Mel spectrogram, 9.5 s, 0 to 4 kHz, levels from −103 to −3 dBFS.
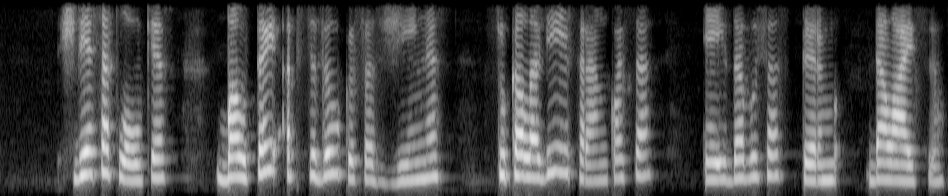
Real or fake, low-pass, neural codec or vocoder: fake; 3.6 kHz; codec, 44.1 kHz, 2.6 kbps, SNAC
